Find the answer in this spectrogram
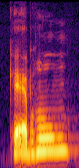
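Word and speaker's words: KABOOM: to I think is cab whom cab whom that's how you say it that we went to on Saturday the place we went with the girl well it's k a b h o o m all right because I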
